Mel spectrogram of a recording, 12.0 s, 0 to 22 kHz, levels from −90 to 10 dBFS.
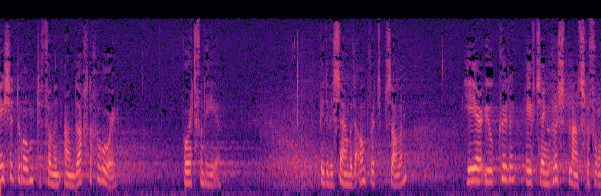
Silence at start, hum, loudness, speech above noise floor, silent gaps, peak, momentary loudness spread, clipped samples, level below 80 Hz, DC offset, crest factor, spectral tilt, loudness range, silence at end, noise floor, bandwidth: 0 s; none; -20 LUFS; 23 dB; none; -2 dBFS; 21 LU; under 0.1%; -60 dBFS; under 0.1%; 20 dB; -3 dB/octave; 8 LU; 0 s; -43 dBFS; 15.5 kHz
